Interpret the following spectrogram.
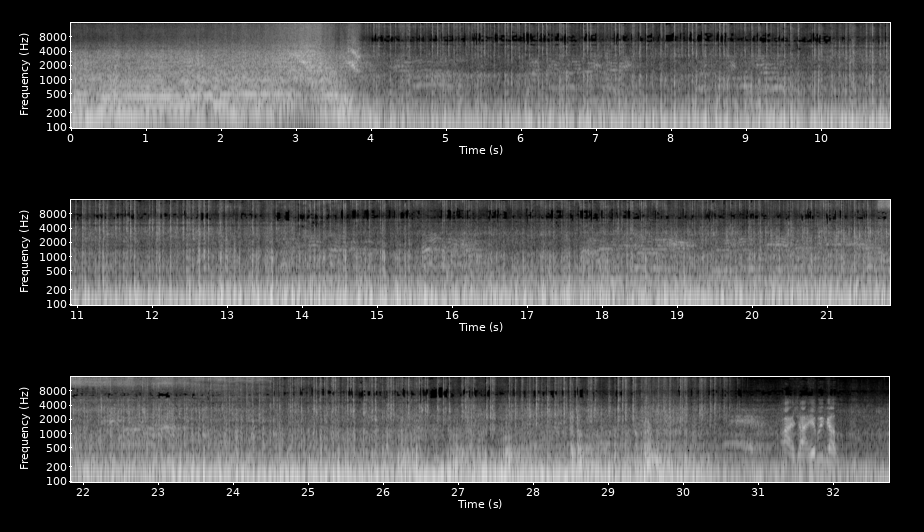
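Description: A drag racing car's engine at full throttle, one steady high-revving note for the first few seconds, cutting off suddenly about four seconds in. After that, a steady low engine rumble with crowd chatter underneath.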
